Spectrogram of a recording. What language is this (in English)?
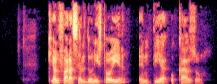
Esperanto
